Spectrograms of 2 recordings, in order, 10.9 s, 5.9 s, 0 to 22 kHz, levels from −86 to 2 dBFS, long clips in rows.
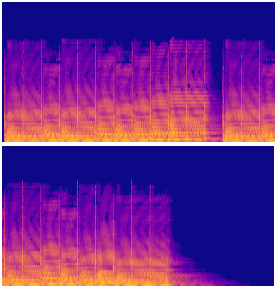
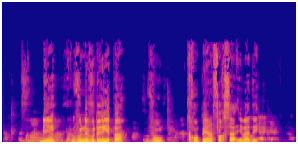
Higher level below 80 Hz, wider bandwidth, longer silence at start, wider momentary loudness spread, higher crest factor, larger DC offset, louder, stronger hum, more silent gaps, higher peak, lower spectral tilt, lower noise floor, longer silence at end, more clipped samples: about the same, -58 dBFS vs -58 dBFS; about the same, 16 kHz vs 16 kHz; second, 0.05 s vs 0.35 s; second, 4 LU vs 17 LU; about the same, 16 dB vs 16 dB; neither; about the same, -15 LUFS vs -16 LUFS; neither; neither; about the same, 0 dBFS vs -2 dBFS; second, -1.5 dB/octave vs -5 dB/octave; first, under -90 dBFS vs -40 dBFS; first, 1.8 s vs 0.45 s; neither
